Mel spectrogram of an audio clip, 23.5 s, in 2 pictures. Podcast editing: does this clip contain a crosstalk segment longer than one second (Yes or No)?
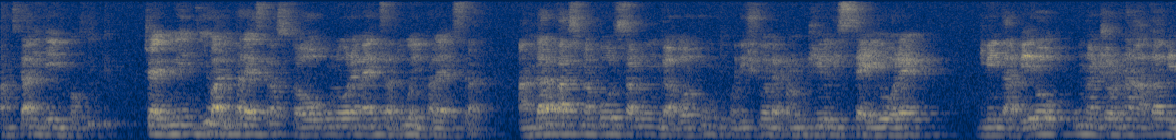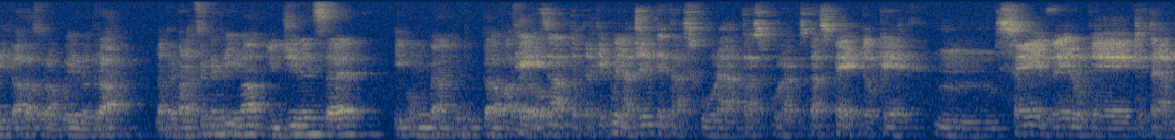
No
